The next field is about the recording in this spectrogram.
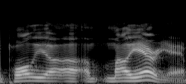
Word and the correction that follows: Malignaggi: Malieri. How do you say? I always freak up his name. Malignaggi. Malignaggi.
